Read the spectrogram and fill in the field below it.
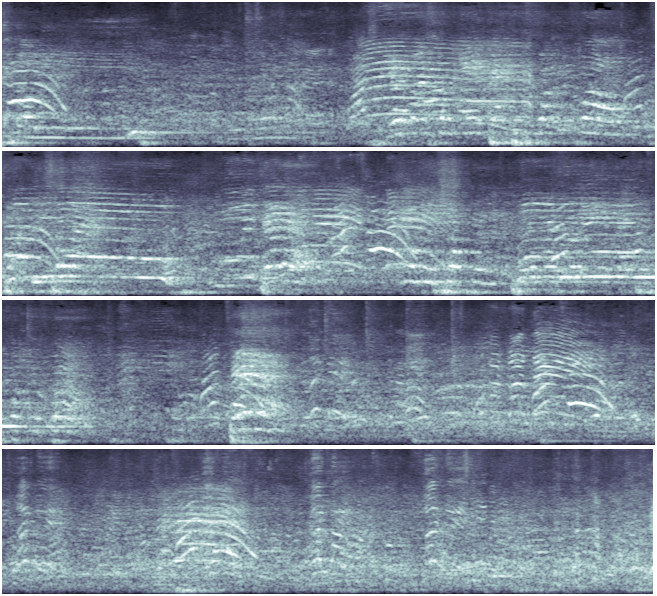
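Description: A man talks loudly and with animation over a microphone in a large echoing hall.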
